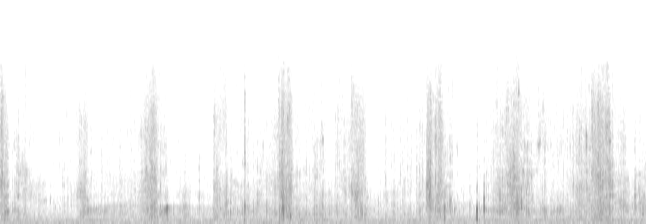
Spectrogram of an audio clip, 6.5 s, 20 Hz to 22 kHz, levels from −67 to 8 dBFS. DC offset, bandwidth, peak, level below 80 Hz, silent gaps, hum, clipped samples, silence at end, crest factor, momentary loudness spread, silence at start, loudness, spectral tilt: under 0.1%; 16.5 kHz; -16 dBFS; -72 dBFS; none; none; under 0.1%; 0 s; 28 dB; 9 LU; 0 s; -42 LUFS; -1.5 dB/octave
